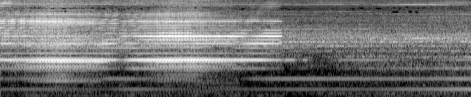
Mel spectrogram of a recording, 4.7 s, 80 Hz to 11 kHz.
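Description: STYLECNC STM1325-R1 CNC router's spindle running with a steady high whine over the rasp of its cutter carving a rotating wooden blank on the 4-axis rotary. About three seconds in, the sound drops suddenly, then slowly builds again.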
